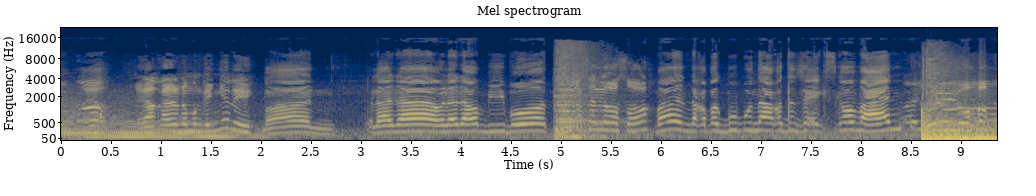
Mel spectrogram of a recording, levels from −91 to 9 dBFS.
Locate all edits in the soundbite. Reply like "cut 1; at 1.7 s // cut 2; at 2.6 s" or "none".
none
